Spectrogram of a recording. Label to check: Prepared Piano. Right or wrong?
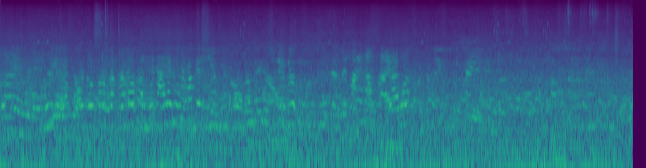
Wrong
